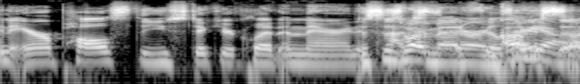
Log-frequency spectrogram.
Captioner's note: overlapping chatter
